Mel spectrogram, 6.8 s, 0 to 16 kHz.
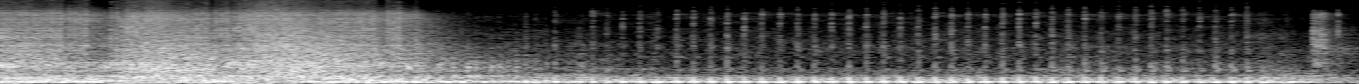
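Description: Honda CBR250R single-cylinder engine running with no muffler, really loud. It is held at higher revs for about two seconds, then drops back to a fast, even popping idle, and dies away near the end.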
